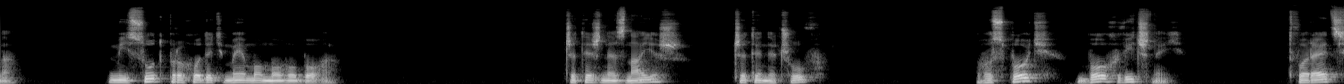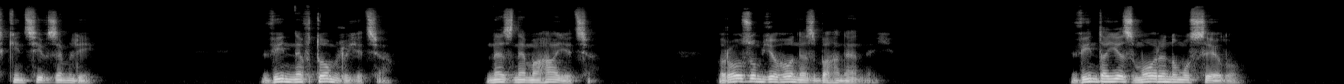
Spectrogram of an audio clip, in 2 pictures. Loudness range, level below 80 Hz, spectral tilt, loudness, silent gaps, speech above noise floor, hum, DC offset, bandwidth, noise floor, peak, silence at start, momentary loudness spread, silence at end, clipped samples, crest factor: 5 LU; -46 dBFS; -5 dB/octave; -17 LUFS; 0.76-0.86 s, 0.94-0.98 s, 9.14-9.23 s, 9.52-9.56 s, 22.55-23.66 s, 23.95-24.07 s; 56 dB; none; under 0.1%; 16 kHz; -72 dBFS; -2 dBFS; 0 s; 14 LU; 1.05 s; under 0.1%; 18 dB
